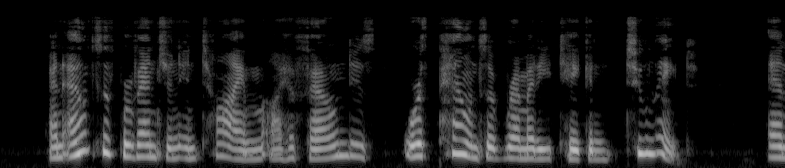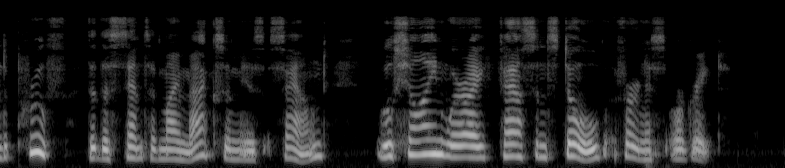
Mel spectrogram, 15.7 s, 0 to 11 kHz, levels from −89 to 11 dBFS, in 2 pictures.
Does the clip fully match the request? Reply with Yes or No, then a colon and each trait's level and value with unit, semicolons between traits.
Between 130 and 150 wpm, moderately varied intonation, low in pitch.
No: average, 140 wpm; average, 4.2 semitones; high, 220 Hz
